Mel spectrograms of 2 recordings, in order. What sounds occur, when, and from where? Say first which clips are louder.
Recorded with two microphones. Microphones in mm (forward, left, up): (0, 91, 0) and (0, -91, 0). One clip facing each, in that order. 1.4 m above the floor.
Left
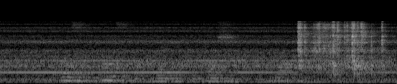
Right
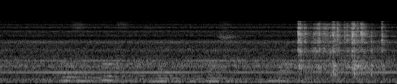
0.5 s a woman speaking: right 1 dB; 5° right (ahead or behind), 8 m
3.0 s a dropped coin: right 3 dB; 35° right (ahead or behind), 0.8 m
